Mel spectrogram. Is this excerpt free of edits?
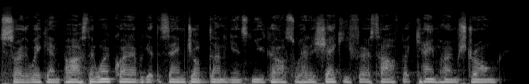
yes; 0 cuts

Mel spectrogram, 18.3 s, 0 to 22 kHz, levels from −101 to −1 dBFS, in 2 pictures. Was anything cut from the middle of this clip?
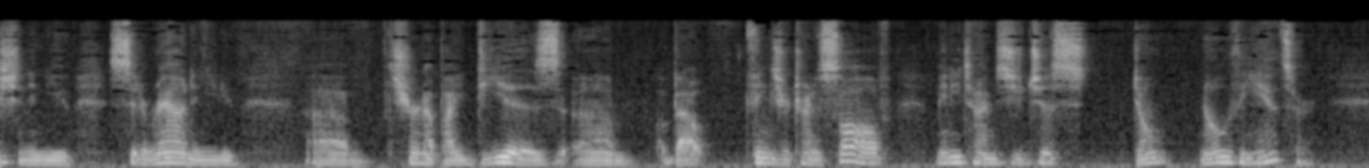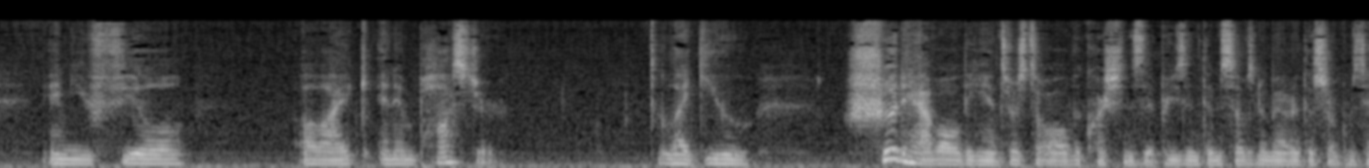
no; 0 cuts

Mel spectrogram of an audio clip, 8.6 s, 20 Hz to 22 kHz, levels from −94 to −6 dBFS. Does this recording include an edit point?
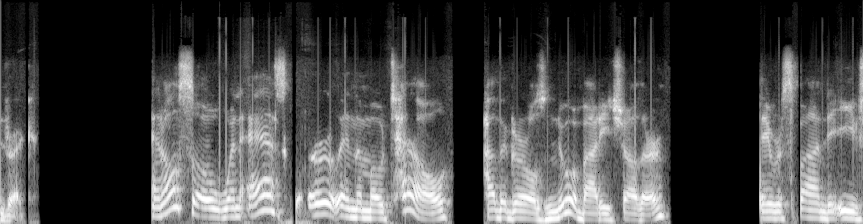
no; 0 cuts

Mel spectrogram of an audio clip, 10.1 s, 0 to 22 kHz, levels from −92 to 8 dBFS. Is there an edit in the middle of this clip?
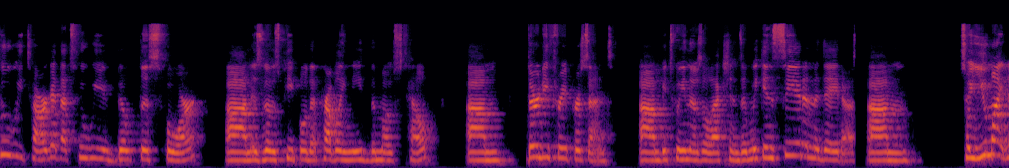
yes; 2 cuts; at 5.3 s, 8.5 s

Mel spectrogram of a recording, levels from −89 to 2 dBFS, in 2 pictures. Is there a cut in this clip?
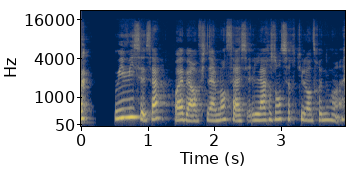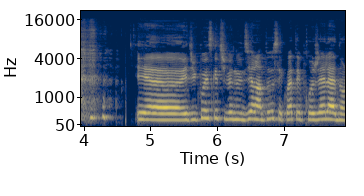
no; 0 cuts

